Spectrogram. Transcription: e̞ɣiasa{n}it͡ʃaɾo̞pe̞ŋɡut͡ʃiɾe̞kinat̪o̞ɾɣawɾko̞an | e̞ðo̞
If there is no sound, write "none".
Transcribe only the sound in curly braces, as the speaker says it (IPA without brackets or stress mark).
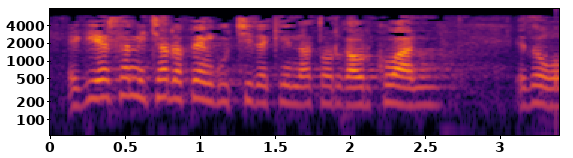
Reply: n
